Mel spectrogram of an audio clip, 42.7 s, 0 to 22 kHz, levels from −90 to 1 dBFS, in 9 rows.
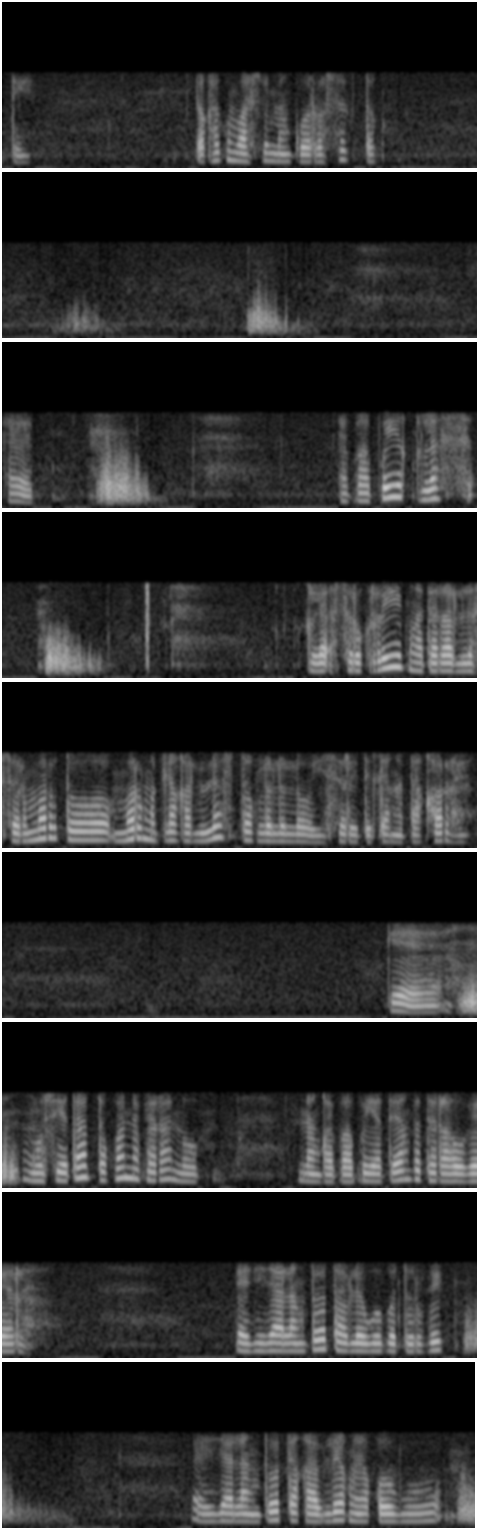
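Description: No technical faults are audible.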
